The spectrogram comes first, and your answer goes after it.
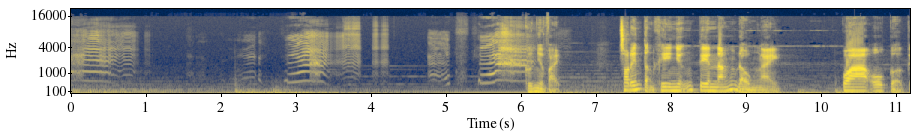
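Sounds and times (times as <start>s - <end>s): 
baby crying shrilly: 0.0s - 1.0s, 2.3s - 6.2s
speech: 6.1s - 6.6s, 7.4s - 9.6s, 10.3s - 11.1s.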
